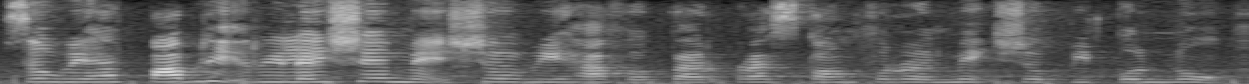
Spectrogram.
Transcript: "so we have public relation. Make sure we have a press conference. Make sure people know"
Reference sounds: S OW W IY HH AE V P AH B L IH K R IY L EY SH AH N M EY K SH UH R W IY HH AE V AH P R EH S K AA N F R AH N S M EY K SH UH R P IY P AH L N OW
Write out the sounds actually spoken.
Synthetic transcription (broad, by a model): S OW W IY HH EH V P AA B L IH K R IY L EY SH AH N M EY K SH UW W IY HH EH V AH P R EH S K AA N F R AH N M EY K SH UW P IY P AH L N OW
